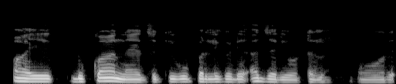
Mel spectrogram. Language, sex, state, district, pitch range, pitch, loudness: Rajasthani, male, Rajasthan, Nagaur, 110-135 Hz, 125 Hz, -16 LUFS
